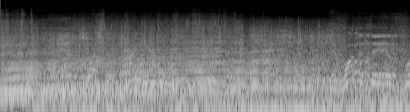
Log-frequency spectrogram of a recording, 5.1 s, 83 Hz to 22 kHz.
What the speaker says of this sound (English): the North American AT-6 Texan, advanced trainer for those who went on to fighters in the Second World War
